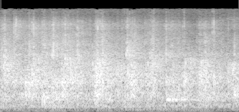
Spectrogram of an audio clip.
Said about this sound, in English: That clap right there seemed like it hurt right there.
